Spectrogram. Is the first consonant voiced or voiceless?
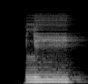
voiced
